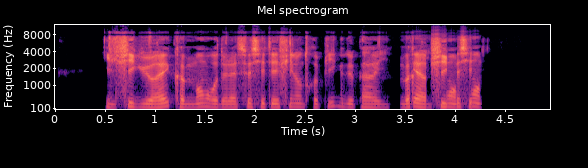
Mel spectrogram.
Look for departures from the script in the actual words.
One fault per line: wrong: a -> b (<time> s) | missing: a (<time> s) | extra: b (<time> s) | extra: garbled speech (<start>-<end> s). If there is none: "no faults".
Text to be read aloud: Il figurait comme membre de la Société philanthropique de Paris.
extra: garbled speech (3.4-4.3 s)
